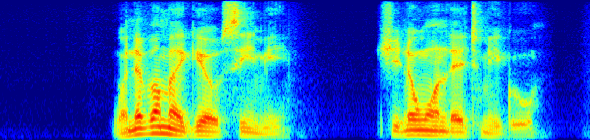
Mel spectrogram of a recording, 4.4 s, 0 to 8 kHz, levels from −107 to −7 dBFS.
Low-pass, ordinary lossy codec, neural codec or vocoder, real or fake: none; none; codec, 16 kHz, 0.8 kbps, ZipCodec; fake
